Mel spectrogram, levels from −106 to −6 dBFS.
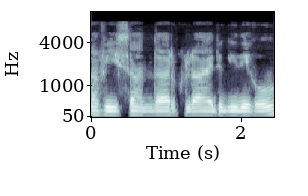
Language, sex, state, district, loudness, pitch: Hindi, male, Uttar Pradesh, Etah, -17 LUFS, 105 Hz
